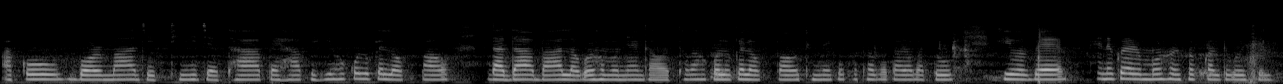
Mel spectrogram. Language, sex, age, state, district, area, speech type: Assamese, female, 30-45, Assam, Morigaon, rural, spontaneous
